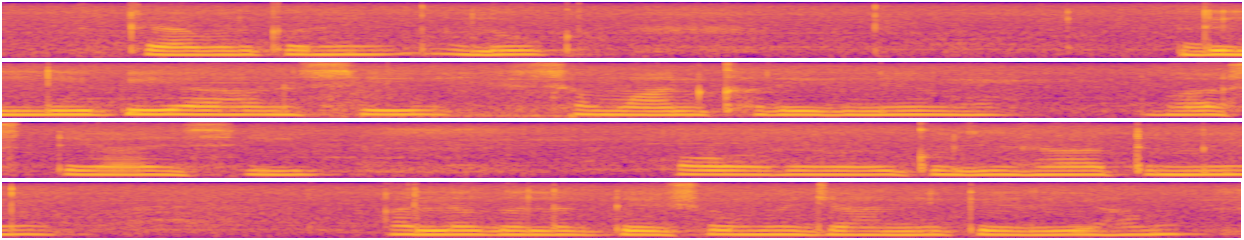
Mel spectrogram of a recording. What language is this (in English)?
Punjabi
